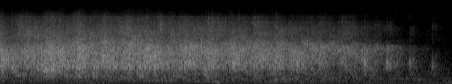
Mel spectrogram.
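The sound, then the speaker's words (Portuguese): A crowd applauds the Lord steadily, a dense wash of many hands clapping that holds for several seconds, then thins and fades out at the end. “Você pode aplaudir o Senhor, você confia em Deus?”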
